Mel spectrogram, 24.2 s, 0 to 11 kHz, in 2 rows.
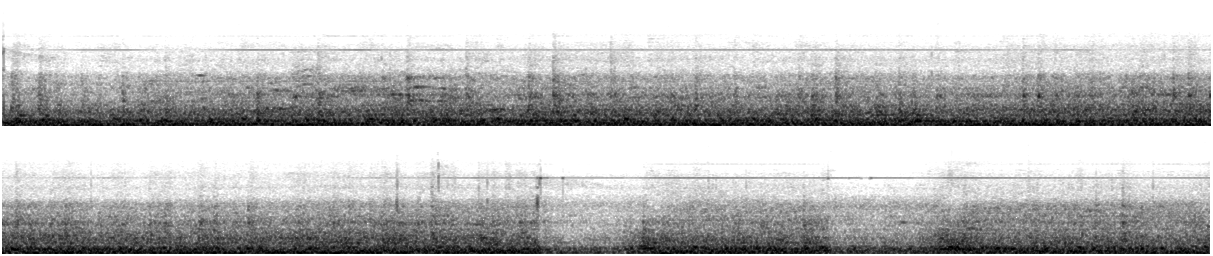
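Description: R42 subway train running over the Williamsburg Bridge tracks: a steady, loud rumble of wheels on rail, with a thin high tone throughout. The noise drops briefly twice, about 17 and 20 seconds in.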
